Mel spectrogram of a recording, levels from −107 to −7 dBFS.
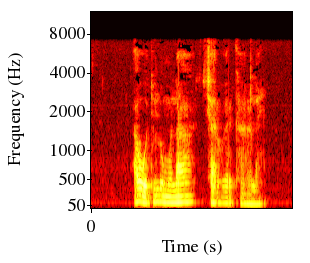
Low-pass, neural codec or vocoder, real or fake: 7.2 kHz; none; real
